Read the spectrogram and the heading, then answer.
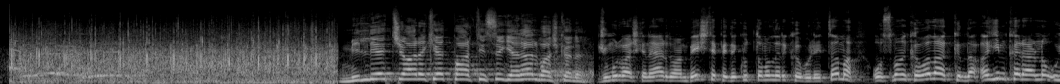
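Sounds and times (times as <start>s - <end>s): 
crowd applauding and cheering: 0.0s - 3.4s
speech: 3.4s - 10.5s.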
